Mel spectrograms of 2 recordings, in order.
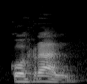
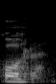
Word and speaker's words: corral: Corral. Yo no digo corral, yo digo corral. Termina en L, no lleva tilde.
